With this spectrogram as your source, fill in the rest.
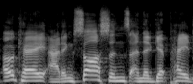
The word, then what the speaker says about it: Saracen: That's it, sarsen. You know, we use sarsens or whatever. And then the BIS would just be like, okay, adding sarsens, and they'd get paid like $20,000 to do it.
